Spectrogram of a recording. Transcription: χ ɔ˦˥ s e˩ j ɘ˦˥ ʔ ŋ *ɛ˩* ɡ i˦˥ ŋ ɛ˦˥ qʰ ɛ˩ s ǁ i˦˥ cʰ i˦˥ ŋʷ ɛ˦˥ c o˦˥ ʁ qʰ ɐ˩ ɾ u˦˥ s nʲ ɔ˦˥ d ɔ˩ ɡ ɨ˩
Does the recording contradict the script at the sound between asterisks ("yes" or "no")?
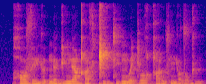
no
